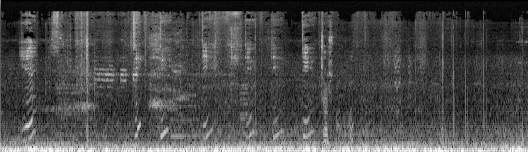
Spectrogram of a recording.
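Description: Steady low rumble of a moving car heard from inside the cabin, with a toddler making short rising vocal sounds, roughly one a second.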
